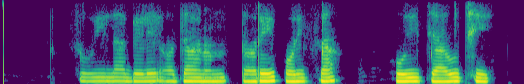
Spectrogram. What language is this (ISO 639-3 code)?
ori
